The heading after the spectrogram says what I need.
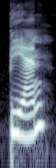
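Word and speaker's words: Biener: It's spelled the same way as Bieber with an N. It kind of looks like don't clip it. Ben, like in like the French word bien.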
